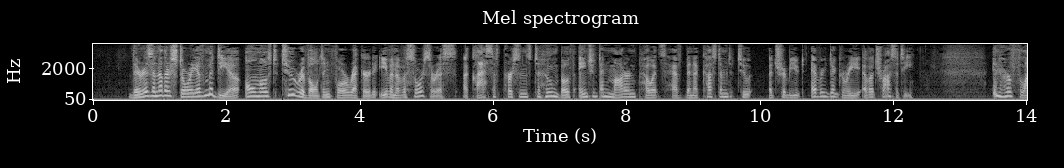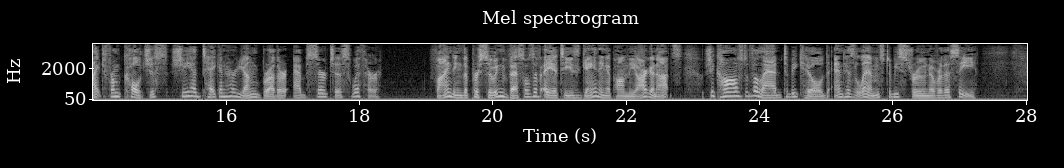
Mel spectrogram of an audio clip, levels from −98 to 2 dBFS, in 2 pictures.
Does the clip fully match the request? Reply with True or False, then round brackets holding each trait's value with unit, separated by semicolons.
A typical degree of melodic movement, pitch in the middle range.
False (7.2 semitones; 155 Hz)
